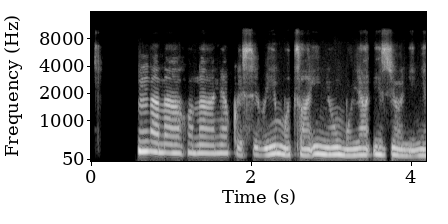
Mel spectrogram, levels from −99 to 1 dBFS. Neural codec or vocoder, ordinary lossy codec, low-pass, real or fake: none; Opus, 24 kbps; 7.2 kHz; real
